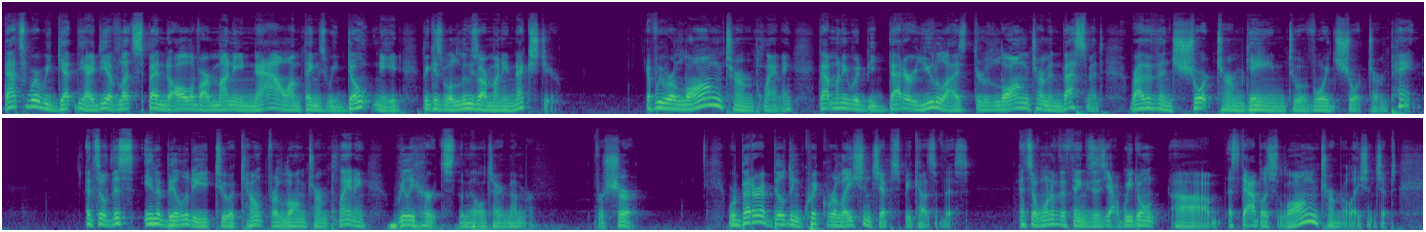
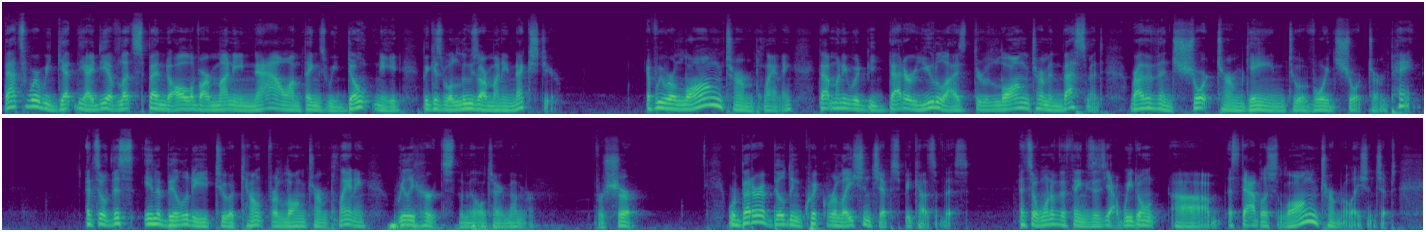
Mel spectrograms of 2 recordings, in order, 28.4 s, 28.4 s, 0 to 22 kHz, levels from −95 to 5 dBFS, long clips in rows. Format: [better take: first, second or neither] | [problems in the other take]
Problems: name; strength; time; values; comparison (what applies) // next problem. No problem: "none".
first | muffled; slightly; fading above 2.5 kHz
